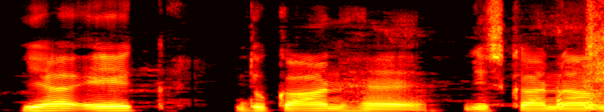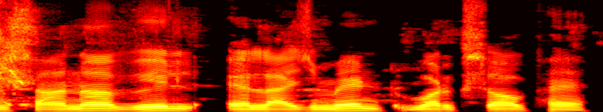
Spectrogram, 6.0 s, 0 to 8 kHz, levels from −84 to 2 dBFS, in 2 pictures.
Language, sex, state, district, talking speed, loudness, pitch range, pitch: Hindi, male, Bihar, Jamui, 110 wpm, -17 LUFS, 120-140 Hz, 130 Hz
